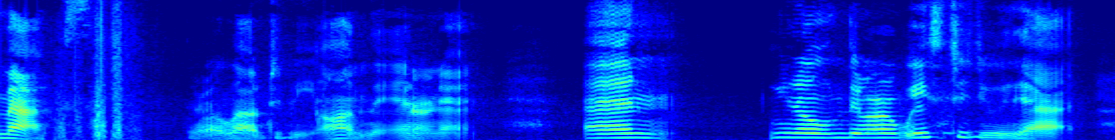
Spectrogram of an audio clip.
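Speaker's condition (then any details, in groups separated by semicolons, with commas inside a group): Cerebral palsy, triplegia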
